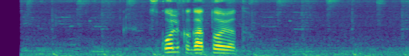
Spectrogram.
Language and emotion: Russian, neutral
